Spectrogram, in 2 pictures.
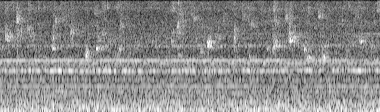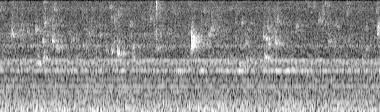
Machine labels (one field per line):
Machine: pump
